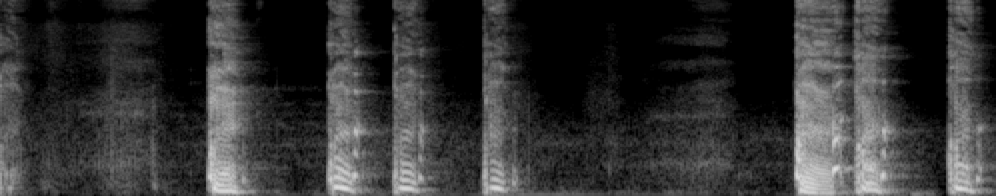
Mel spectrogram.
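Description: Repeated harsh, throaty coughs, about seven over several seconds, some in quick pairs with quiet breaths between; a morning cough.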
